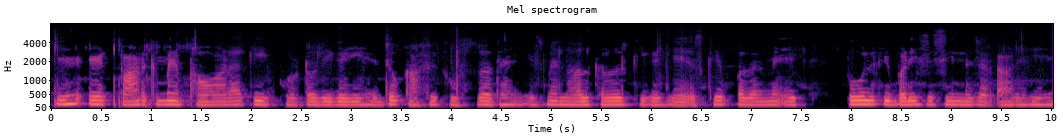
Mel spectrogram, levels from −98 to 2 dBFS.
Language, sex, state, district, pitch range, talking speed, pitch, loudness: Hindi, male, Bihar, Kishanganj, 120-130 Hz, 195 wpm, 125 Hz, -33 LUFS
